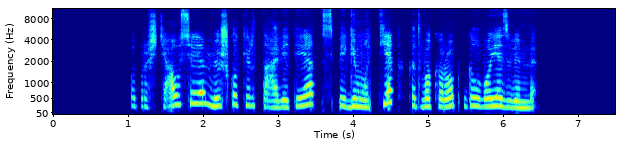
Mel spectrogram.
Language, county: Lithuanian, Vilnius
